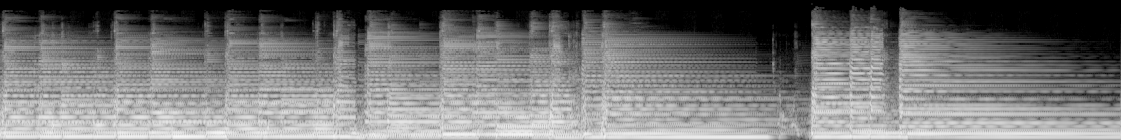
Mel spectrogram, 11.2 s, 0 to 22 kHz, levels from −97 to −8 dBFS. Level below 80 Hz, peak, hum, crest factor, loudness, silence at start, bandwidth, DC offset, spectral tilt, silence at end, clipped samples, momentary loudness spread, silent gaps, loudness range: -42 dBFS; -2 dBFS; none; 14 dB; -16 LUFS; 0 s; 12 kHz; under 0.1%; -6 dB/octave; 0 s; under 0.1%; 5 LU; none; 2 LU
